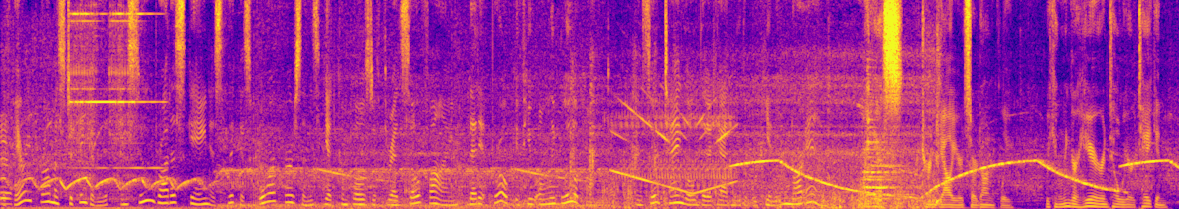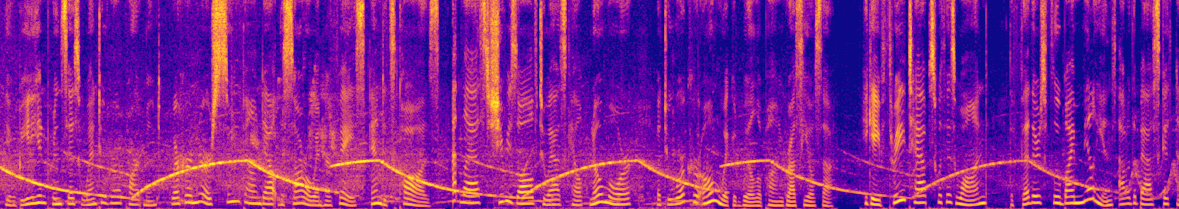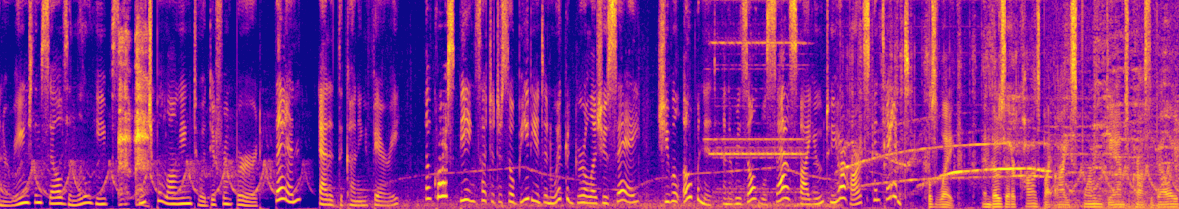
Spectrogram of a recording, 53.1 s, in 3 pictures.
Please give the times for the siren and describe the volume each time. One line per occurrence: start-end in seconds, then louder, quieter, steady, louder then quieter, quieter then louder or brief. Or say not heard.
0.0-53.0 quieter then louder.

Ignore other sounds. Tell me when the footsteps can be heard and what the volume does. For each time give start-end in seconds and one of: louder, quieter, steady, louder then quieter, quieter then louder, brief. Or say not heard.
not heard.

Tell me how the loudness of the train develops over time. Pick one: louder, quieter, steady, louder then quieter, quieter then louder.
louder.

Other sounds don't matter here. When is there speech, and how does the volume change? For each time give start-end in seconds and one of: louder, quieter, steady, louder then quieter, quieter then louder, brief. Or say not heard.
0.0-53.0 steady.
